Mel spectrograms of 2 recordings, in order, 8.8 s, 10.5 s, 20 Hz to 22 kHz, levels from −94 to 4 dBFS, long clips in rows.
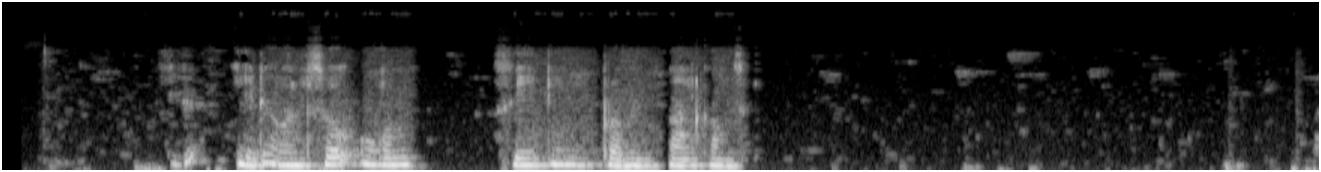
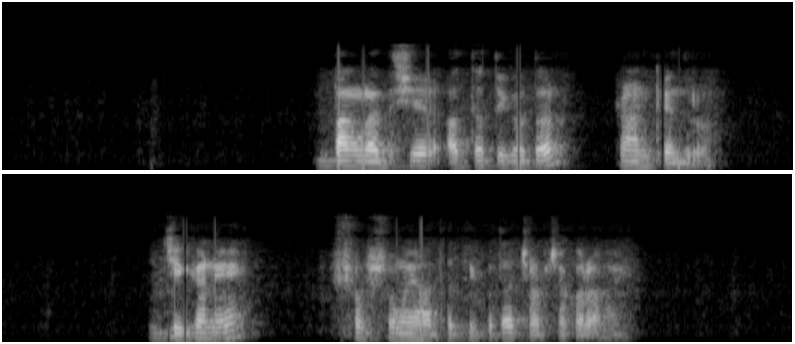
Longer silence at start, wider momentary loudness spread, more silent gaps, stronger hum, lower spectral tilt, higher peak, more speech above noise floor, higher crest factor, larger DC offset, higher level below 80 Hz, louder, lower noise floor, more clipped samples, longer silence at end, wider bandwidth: second, 0.9 s vs 2.1 s; first, 23 LU vs 14 LU; neither; neither; first, -8 dB/octave vs -4 dB/octave; first, -2 dBFS vs -8 dBFS; second, 47 dB vs 54 dB; second, 16 dB vs 24 dB; neither; first, -40 dBFS vs -66 dBFS; first, -15 LUFS vs -29 LUFS; second, -60 dBFS vs -83 dBFS; neither; second, 0 s vs 1.1 s; second, 7 kHz vs 8 kHz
